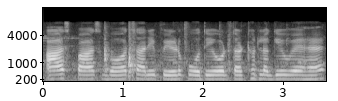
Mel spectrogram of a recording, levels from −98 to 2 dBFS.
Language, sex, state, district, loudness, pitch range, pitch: Hindi, female, Rajasthan, Bikaner, -18 LUFS, 195-200 Hz, 200 Hz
